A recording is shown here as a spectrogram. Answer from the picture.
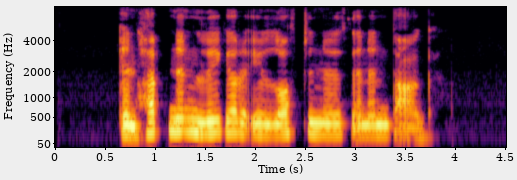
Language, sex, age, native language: Icelandic, female, 30-39, Chinese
